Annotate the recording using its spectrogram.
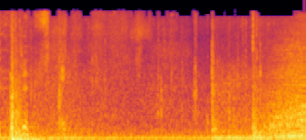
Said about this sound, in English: I'm just getting out of the cab. Thank you. Thank you. Thank you, Mr. Cab Driver.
